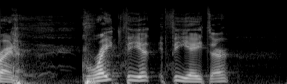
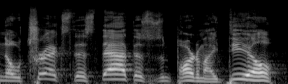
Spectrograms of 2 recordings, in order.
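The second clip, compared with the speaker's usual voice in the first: put-on heated, mild, angry, half-shouted yell; 4 semitones higher than usual. Retelling how Rico came back after storming out: imitating Rico yelling. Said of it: "He's yelling".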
